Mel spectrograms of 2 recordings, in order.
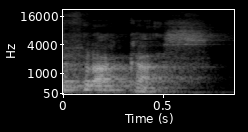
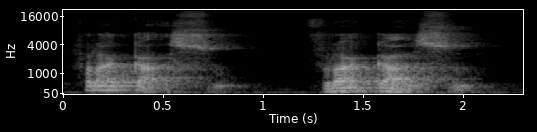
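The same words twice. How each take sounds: First: "fracasse" cut off on the S, no final vowel; mistaken final-O drop. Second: "Fracasso" with the last vowel said as "oo"; "Fracasso" in three syllables, ending in soft "oo"; corrected final O. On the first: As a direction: say "fracasse" as two syllables, fra-KASS. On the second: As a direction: say "Fracasso" as fra-KA-soo. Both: Shown as a demonstration. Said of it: "Non, est fracasse".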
